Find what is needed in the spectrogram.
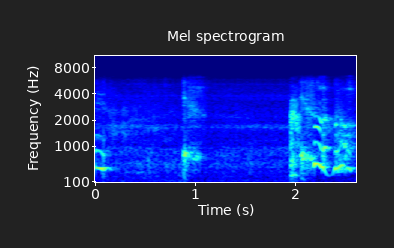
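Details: Sick girl (child) singing Rolling in the Deep: a short cough, then a burst of coughing mixed with sung, voiced sounds.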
